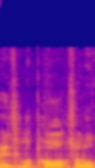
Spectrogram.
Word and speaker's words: Laporte: As you will have seen from my video yesterday, Laporte, not Laporte, Laporte. Now, his name's pronounced Emeric Laporte.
